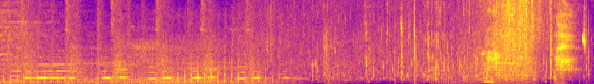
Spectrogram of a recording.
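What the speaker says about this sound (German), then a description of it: "Tom, wir brauchen sofort den Hubschrauber" A cartoon helicopter called in for a Fireman Sam sea rescue, its rotor whir emerging under music and voices, then continuing as a louder, rougher mechanical noise with splashy bursts.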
